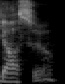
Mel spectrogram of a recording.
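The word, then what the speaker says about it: يسوع: the Quran that says his name is Yasu. Yeah. Which is how you say in Arabic. Yeah. It's either Yasu or Yeshua.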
